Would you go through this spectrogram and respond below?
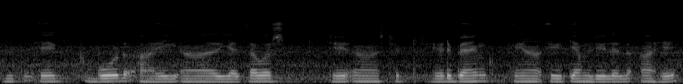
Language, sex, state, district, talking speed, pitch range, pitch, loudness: Marathi, male, Maharashtra, Dhule, 115 wpm, 130-140 Hz, 135 Hz, -33 LUFS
